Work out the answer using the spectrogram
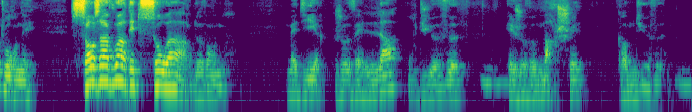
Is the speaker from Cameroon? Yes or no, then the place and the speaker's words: no; Normandy, France; moi je viens de Normandie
